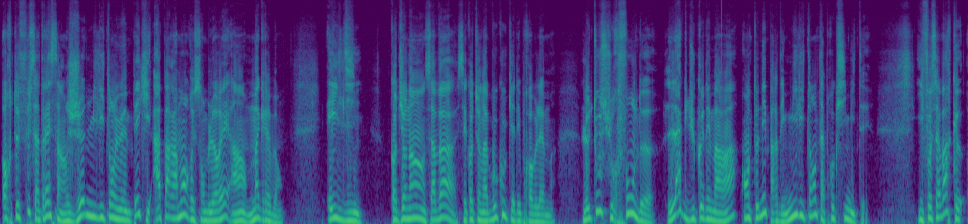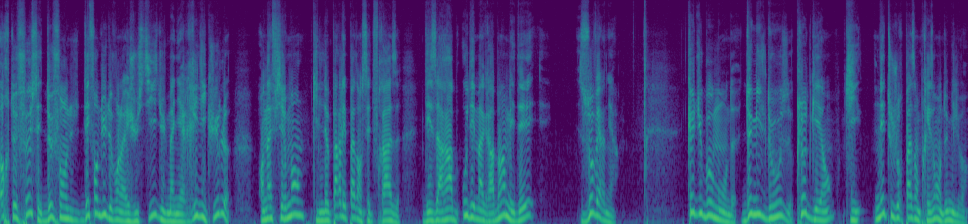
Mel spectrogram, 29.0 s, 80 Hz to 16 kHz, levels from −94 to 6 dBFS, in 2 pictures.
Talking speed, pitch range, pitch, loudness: 200 wpm, 140-195 Hz, 160 Hz, -29 LUFS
